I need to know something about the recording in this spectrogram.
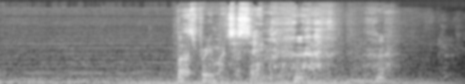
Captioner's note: chuckles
